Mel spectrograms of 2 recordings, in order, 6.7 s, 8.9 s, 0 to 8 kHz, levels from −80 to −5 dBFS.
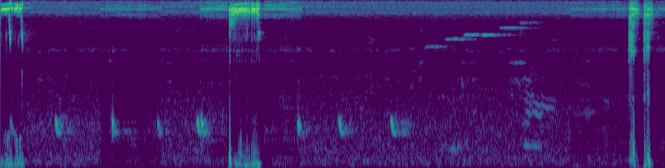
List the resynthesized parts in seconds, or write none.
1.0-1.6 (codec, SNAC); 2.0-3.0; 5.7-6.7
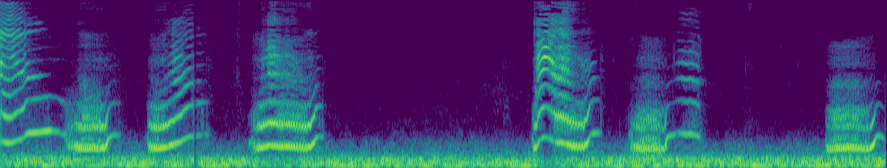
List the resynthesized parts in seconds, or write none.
0.0-1.1 (codec, DAC)

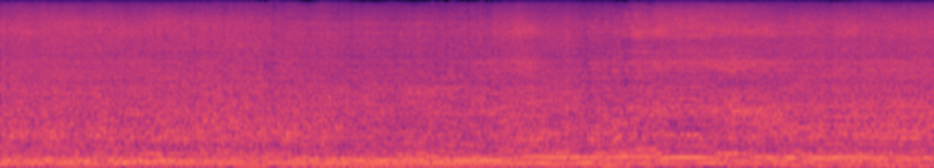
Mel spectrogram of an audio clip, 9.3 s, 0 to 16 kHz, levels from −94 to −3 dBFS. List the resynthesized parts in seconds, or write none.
0.0-1.8 (autoencoder, DAC-VAE); 2.8-4.3; 4.9-5.8; 6.6-9.3

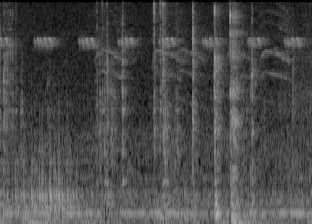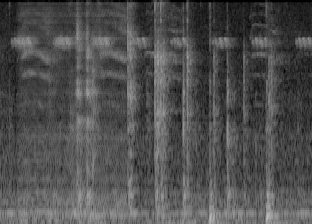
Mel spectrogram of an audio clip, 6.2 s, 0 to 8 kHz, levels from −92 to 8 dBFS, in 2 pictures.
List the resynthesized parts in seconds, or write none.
3.3-4.4 (vocoder, Vocos)

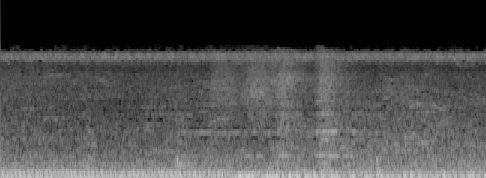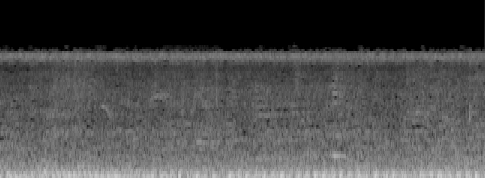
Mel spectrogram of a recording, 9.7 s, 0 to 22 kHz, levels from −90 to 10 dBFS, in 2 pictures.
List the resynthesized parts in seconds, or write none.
2.2-2.7 (autoencoder, DAC-VAE); 6.5-7.0

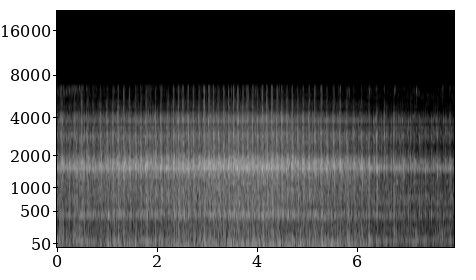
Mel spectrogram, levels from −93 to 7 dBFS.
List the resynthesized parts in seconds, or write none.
0.0-0.8 (vocoder, HiFi-GAN); 1.6-2.2; 6.2-8.0

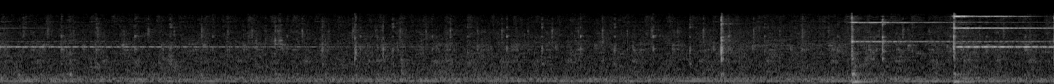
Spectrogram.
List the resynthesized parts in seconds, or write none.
0.0-4.7 (vocoder, Vocos); 6.1-6.8; 7.8-10.5

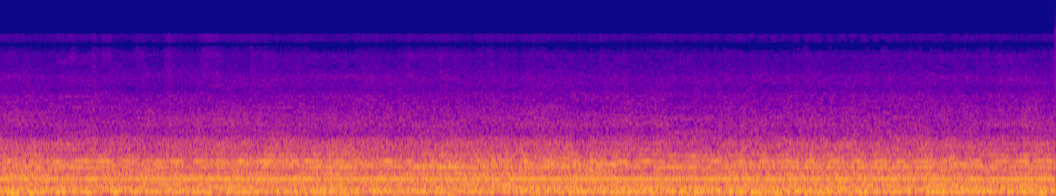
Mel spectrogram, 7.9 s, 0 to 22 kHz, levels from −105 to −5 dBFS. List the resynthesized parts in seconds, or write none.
0.0-5.4 (codec, SNAC); 6.7-7.9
